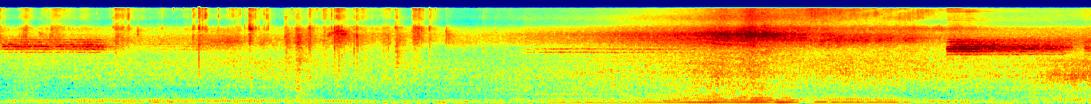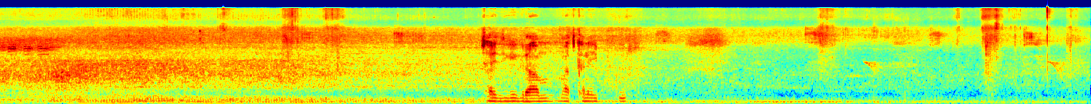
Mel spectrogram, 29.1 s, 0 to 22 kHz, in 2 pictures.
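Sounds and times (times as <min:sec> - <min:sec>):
vehicle passing: 0:00.0 - 0:12.6, 0:14.0 - 0:29.0
traffic hiss: 0:00.0 - 0:29.0.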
